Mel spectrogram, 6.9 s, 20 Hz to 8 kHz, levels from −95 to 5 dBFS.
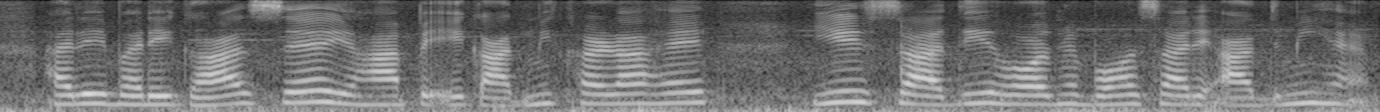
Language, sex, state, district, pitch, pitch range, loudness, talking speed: Hindi, female, Uttar Pradesh, Budaun, 245 Hz, 230-260 Hz, -18 LUFS, 145 wpm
